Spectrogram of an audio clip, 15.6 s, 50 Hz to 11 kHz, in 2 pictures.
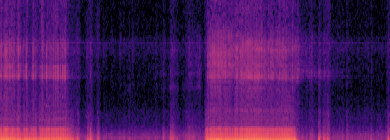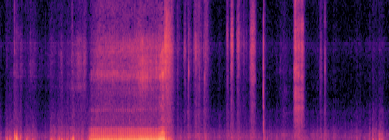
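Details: Puppy named Dirty (Mom Maem), recorded on 9 November 2012, giving three low, rough, sustained growls of about one and a half to two seconds each, separated by quiet gaps with faint clicks and rustling.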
